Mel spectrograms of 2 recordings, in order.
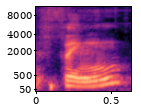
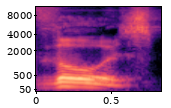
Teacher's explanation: a voiceless one as in thing, and then dh a voiced one as in those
